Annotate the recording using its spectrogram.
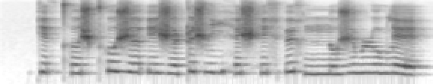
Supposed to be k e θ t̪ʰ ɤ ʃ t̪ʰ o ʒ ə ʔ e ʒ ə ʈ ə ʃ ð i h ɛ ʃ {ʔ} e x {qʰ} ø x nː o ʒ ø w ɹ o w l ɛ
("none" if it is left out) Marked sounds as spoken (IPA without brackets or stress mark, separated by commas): h, ʔ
